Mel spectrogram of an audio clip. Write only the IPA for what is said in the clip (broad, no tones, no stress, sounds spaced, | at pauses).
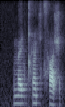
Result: m æ ʎ qʰ ĩ ç t͡sʰ ɑ ʃ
